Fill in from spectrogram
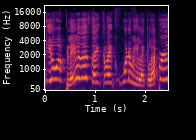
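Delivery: high, hurt mock-child voice; offended kids. Aunt imitates kids feeling treated like outcasts, high indignation. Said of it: "It's like".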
